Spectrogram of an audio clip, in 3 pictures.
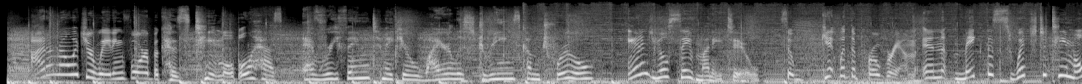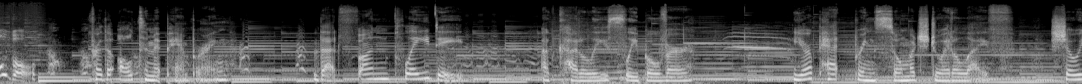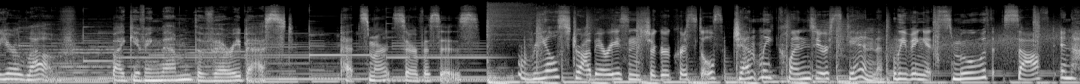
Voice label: Commercials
